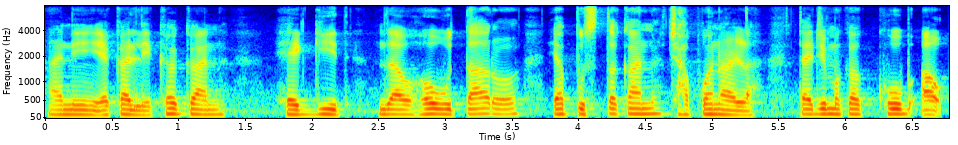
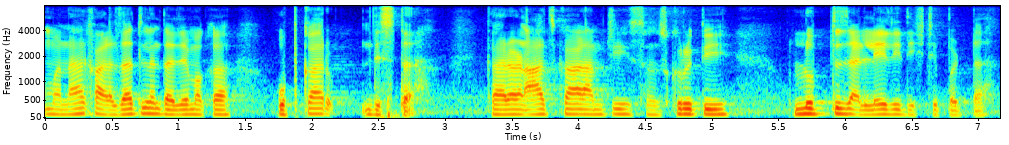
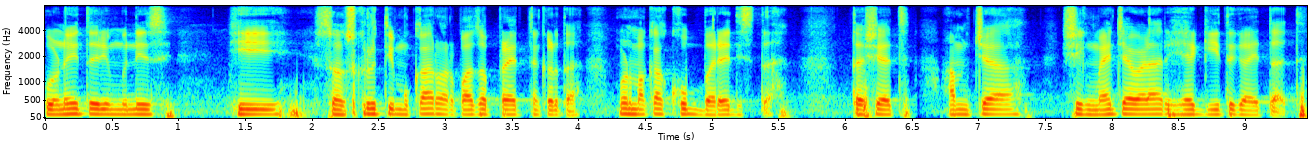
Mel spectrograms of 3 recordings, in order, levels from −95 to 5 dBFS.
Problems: none marked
